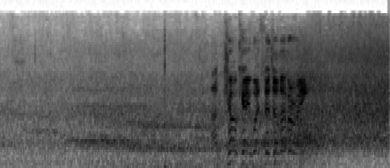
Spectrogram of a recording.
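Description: A stadium crowd roars louder as a goalmouth chance builds.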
